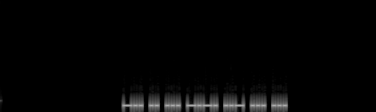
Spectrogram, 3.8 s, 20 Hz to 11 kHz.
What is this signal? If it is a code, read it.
Morse code, heard as a keyed tone, about 44 wpm, 700 Hz. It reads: DISCUSS
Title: ED Suffix - Top 100 Words with Base Words 45wpm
